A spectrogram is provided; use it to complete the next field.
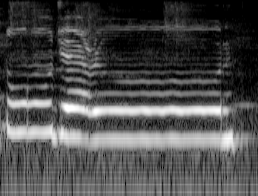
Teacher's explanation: جعو کو لمبا کرنا ہے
